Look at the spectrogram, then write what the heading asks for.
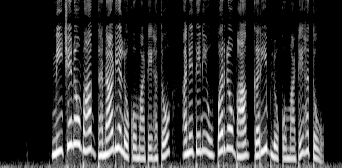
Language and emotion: Gujarati, neutral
